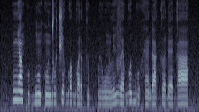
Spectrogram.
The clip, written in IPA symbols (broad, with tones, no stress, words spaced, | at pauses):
ɲã˧ kʷi˨ɡ͡bũ˦˨kũ˧ du˨˦t͡ʃe˧ɡʷa˧ ɡʷa˨ɾə˧kɨ˨p k͡pɨ˨wũ˨ li˦vɛ˨˦ɡʷi˦ bu˨hɛ̃˧ɗa˧ kə˦˨ɗɛ˨ ɡa˦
